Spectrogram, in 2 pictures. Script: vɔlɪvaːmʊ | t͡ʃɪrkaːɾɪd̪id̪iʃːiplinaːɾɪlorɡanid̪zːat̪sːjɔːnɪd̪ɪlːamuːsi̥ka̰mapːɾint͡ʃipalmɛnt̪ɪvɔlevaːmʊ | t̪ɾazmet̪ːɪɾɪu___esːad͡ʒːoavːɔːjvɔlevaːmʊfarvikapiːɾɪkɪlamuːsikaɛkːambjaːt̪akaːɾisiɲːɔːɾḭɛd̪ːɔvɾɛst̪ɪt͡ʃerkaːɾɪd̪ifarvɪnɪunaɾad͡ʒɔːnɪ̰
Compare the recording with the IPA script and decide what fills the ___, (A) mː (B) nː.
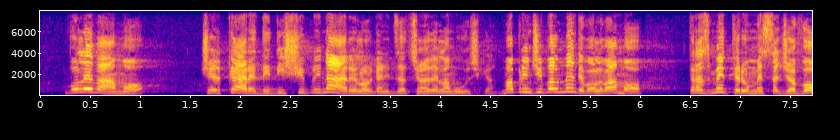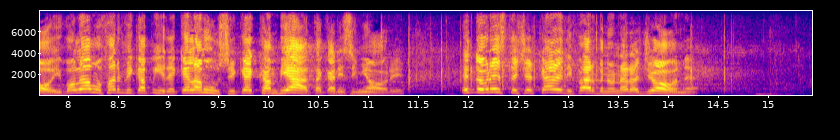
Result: A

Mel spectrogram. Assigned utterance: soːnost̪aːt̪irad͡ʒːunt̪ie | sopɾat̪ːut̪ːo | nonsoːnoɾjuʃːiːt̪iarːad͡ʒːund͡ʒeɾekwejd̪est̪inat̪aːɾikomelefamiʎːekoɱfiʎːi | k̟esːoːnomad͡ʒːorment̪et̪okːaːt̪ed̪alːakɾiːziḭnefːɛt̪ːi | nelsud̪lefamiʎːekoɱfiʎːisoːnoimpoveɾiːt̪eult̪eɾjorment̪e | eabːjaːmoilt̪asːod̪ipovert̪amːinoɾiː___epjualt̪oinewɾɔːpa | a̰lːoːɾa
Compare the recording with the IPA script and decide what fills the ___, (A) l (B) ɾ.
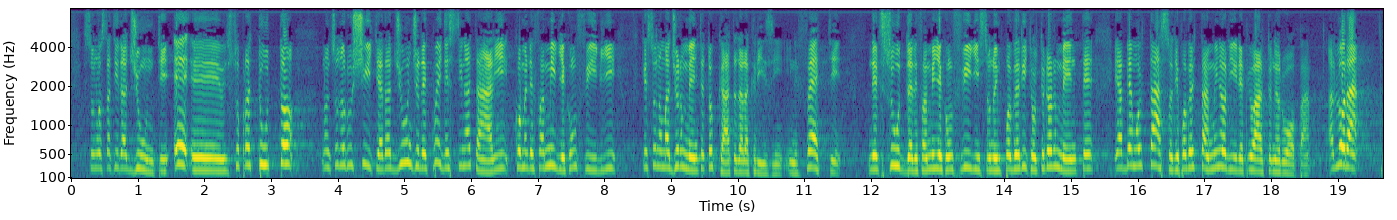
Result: A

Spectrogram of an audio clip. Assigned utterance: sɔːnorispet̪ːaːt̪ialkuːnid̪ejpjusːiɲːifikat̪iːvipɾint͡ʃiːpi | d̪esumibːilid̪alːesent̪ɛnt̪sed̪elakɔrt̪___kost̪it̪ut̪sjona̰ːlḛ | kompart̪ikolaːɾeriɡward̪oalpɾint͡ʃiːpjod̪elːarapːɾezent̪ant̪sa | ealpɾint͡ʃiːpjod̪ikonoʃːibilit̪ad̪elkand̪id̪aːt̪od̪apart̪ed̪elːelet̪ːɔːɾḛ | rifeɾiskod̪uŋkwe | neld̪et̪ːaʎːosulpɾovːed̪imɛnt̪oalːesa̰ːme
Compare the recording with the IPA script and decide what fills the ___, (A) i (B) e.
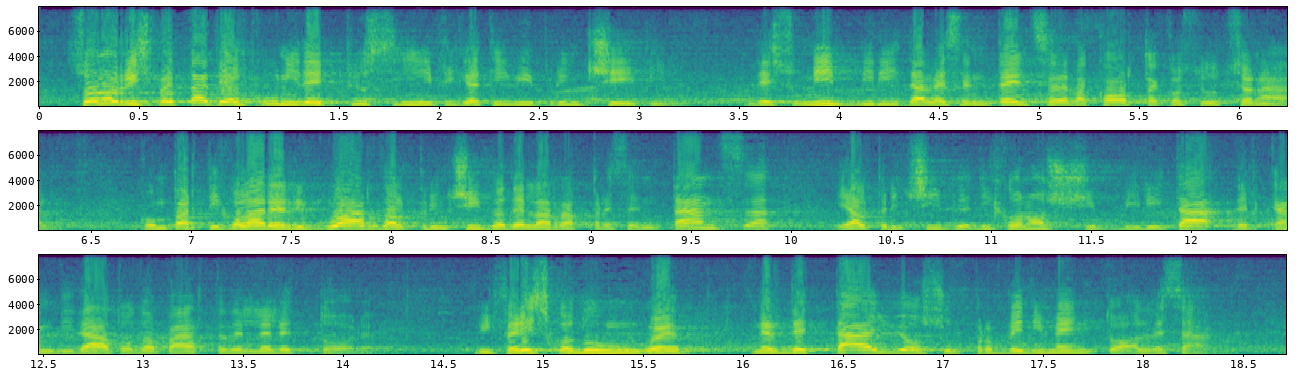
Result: B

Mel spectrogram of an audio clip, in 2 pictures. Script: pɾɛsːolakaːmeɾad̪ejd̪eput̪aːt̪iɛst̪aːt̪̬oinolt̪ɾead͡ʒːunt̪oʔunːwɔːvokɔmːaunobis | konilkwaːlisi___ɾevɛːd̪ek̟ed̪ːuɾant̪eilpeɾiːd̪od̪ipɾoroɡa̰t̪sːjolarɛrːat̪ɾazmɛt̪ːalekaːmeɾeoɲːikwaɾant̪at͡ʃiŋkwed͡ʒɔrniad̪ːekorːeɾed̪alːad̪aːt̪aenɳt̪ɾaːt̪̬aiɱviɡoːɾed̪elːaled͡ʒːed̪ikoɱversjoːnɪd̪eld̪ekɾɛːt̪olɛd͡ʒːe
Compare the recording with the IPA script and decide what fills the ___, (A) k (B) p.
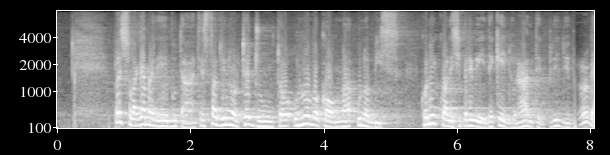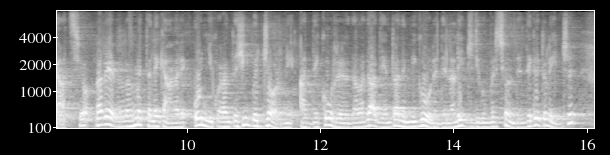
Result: B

